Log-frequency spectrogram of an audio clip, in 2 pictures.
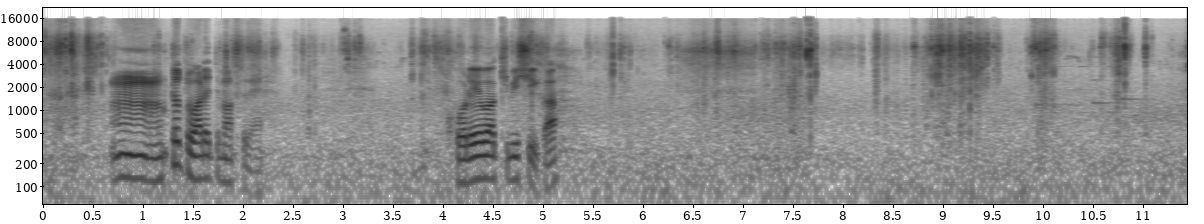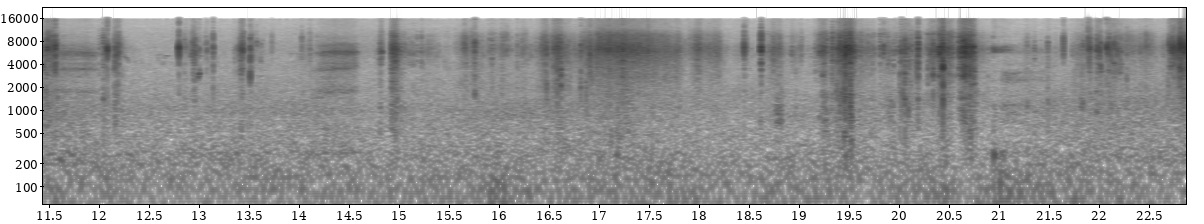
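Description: Lettuce leaves rustle and crackle as they are handled.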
